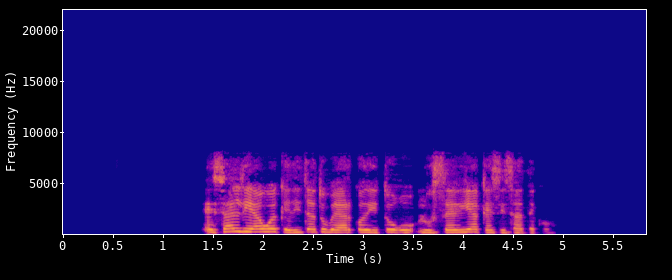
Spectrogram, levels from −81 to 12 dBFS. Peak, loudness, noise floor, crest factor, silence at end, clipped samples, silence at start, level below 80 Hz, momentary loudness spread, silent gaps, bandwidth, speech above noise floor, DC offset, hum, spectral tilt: 0 dBFS; -15 LUFS; under -90 dBFS; 16 dB; 1 s; under 0.1%; 1.4 s; -60 dBFS; 9 LU; none; 8.4 kHz; over 75 dB; under 0.1%; none; -3.5 dB/octave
